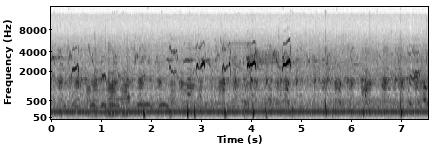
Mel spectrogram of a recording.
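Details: Canada geese at Charlo, Montana on 12 May 2020, as two goslings jump from a 30-foot-high osprey nest; quiet honking mixed with thin, high, upward-sliding peeps, louder in the middle, plus occasional taps over a steady hum.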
